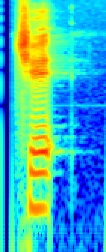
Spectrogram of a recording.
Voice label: "palo", Uspanteko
